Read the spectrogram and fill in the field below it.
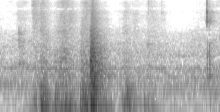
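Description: Linen closet door in a home's bathroom area opening or closing, a soft wooden knock and rub with a sharper click near the end, quiet and close in a still room.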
